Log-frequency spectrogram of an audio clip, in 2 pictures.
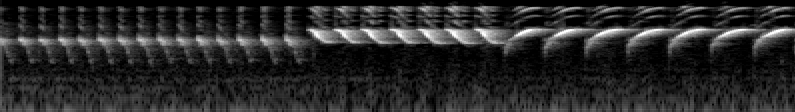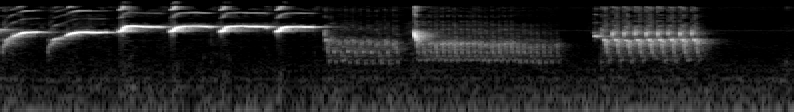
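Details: Loud, clean canary song, said to encourage males to sing: fast trill, then a series of rising swept notes repeated steadily, higher whistled syllables, and a short buzzy phrase near the end.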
